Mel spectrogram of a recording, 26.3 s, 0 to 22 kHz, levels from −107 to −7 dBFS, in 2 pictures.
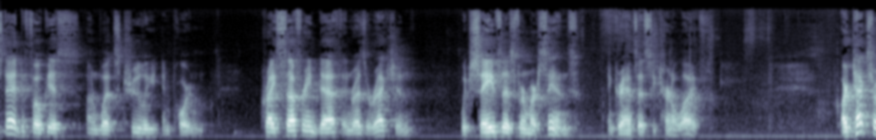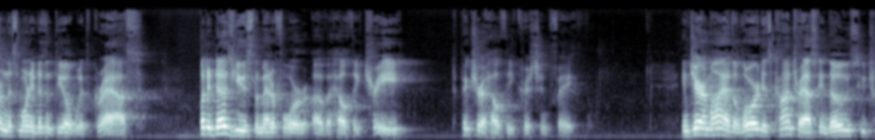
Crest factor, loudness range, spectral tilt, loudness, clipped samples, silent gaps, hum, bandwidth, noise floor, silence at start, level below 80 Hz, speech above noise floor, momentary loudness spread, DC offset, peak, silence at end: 20 dB; 11 LU; -5.5 dB/octave; -21 LUFS; under 0.1%; none; none; 16.5 kHz; -70 dBFS; 0 s; -80 dBFS; 49 dB; 20 LU; under 0.1%; -2 dBFS; 0 s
